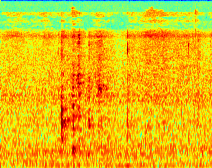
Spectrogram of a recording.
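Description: Near silence: room tone with a few faint soft ticks of paper as a hardcover picture book's page is turned.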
